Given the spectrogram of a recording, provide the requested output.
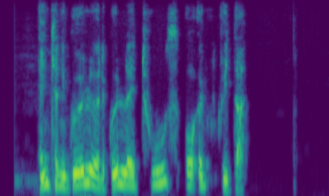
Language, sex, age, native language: Icelandic, male, 60-69, Icelandic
